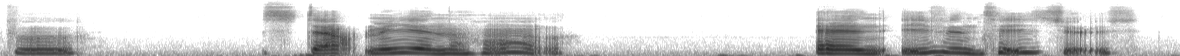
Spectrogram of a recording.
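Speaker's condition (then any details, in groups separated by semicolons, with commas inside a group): Spinal muscular atrophy type 2; able to speak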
